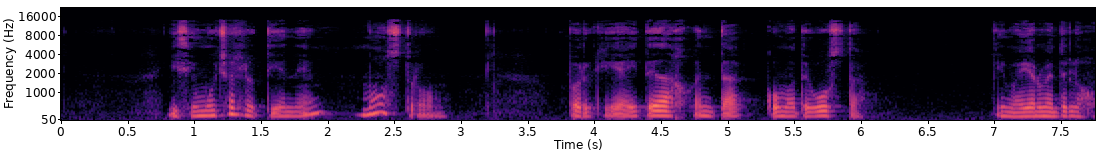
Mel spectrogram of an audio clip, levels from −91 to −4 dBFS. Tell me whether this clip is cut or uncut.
uncut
